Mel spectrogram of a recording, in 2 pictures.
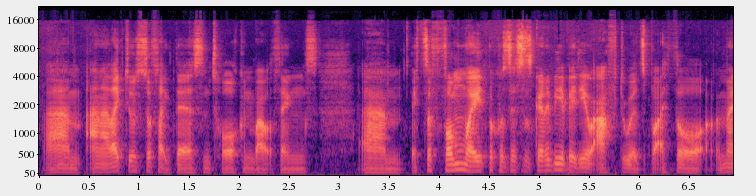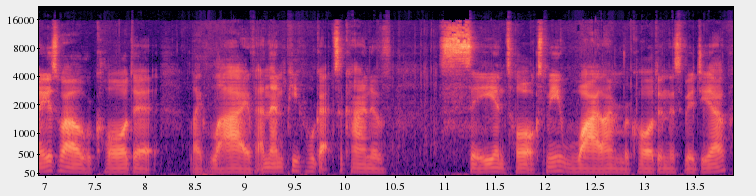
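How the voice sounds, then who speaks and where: Low-pitched man, bright voice, casual rambling commentary. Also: normal speed. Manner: informal, rambling, thinking aloud. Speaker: video creator giving commentary.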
